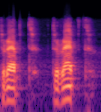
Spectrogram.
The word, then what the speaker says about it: draft: draft. 애 발음인데 한 모금을 뜻하기도 하고 외풍이 되게 집에 있으면 외풍 불죠.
